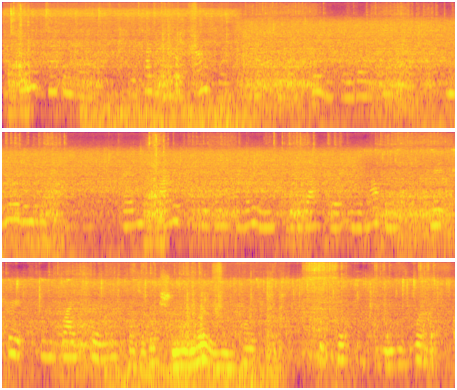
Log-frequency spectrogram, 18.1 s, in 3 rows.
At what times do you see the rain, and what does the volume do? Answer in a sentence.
The rain can be heard from 0.0 to 18.0 s, at a steady volume.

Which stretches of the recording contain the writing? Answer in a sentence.
The writing can be heard from 1.0 to 3.5 s and from 13.4 to 15.9 s.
